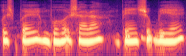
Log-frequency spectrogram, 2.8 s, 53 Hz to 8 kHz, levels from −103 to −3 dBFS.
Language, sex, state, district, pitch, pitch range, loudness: Hindi, female, Arunachal Pradesh, Papum Pare, 210 Hz, 205-230 Hz, -11 LUFS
